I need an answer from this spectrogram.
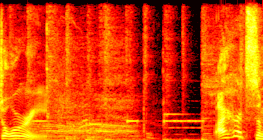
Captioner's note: crowd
